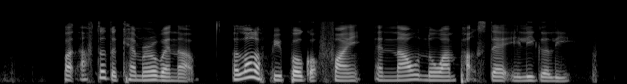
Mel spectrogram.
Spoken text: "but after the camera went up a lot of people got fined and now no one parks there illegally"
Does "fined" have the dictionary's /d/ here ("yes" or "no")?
no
